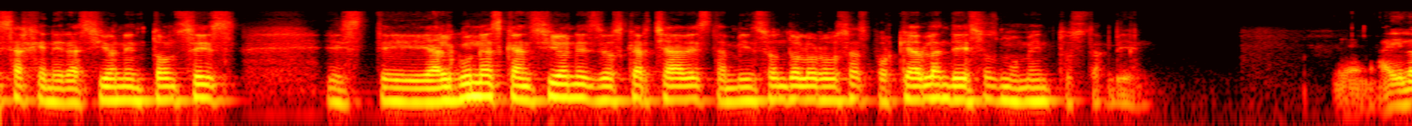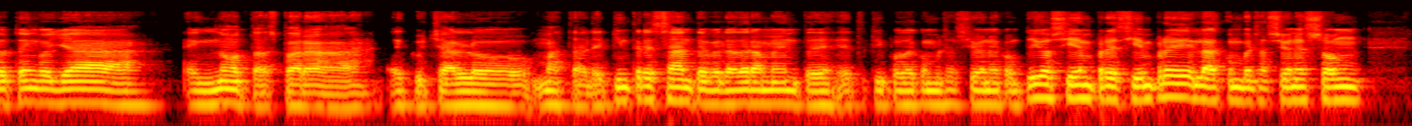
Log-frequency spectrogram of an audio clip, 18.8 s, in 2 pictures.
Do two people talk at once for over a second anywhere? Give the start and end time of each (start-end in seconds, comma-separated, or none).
none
